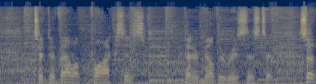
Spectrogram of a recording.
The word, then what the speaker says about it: phlox: So, if you haven't thought of phlox, it's spelled P-H-L-O-X. Not F-L-O-C-K-S.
